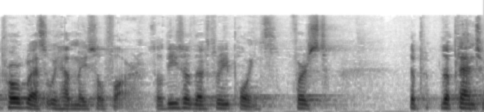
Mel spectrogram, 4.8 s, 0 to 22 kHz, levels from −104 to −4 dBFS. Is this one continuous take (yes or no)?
yes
